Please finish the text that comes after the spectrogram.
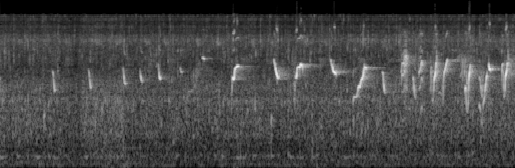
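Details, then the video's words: Spirited fantail song beside flowing water: sparse high chirps building into a faster sequence of bright whistled notes and quick chirps, some with sharp rising slurs, over a steady rush of water. "SUARA BURUNG SIKATAN KIPASS GACOR DENGAN SUARA AIR MENGALIR"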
